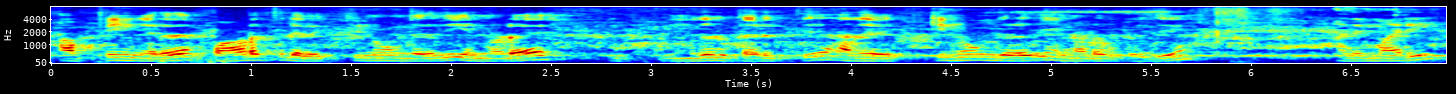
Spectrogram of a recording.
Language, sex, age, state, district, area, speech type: Tamil, male, 18-30, Tamil Nadu, Tiruvarur, urban, spontaneous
